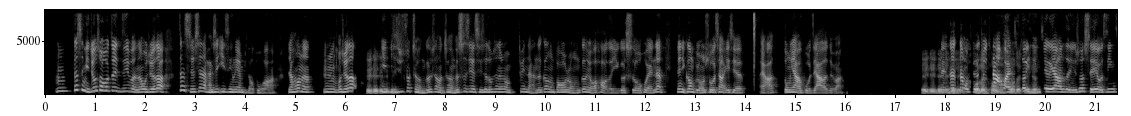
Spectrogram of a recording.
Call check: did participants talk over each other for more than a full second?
Yes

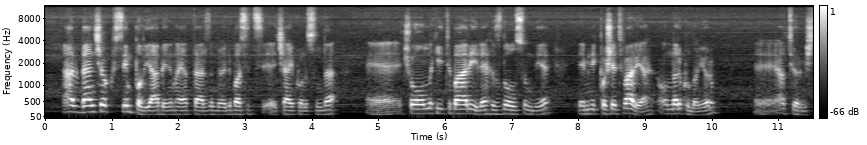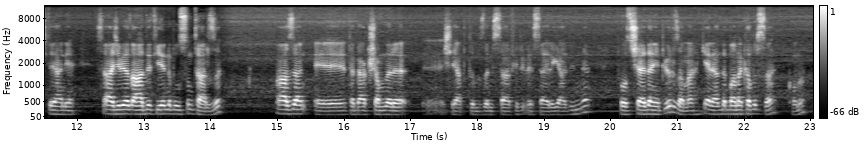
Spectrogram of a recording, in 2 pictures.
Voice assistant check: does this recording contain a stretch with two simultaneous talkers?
No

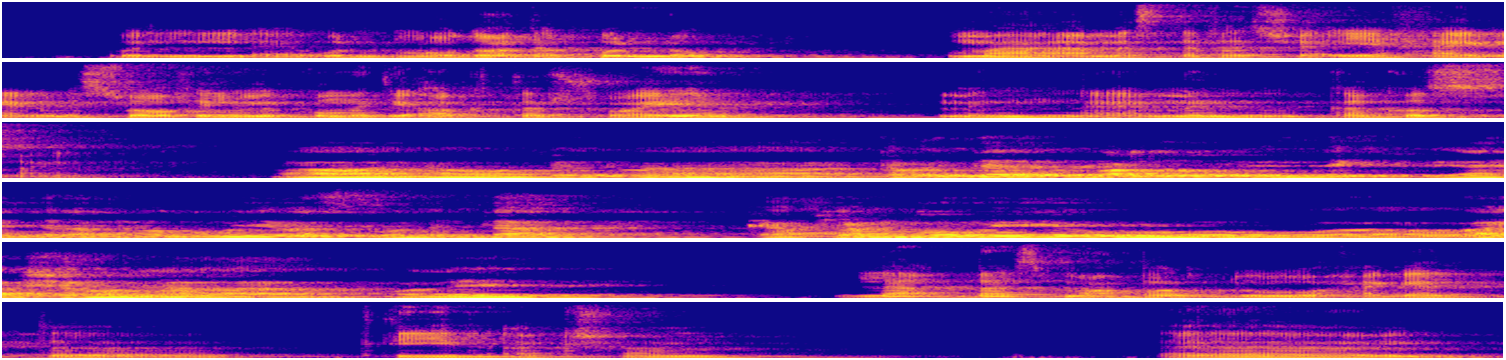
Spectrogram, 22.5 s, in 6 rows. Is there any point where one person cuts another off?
No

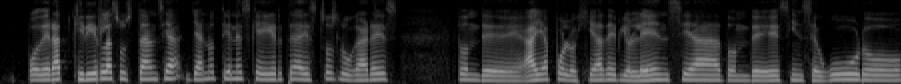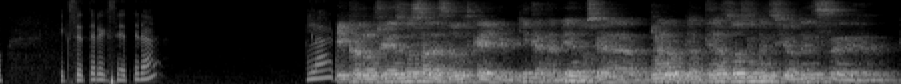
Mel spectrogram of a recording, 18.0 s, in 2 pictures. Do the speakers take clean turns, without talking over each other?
Yes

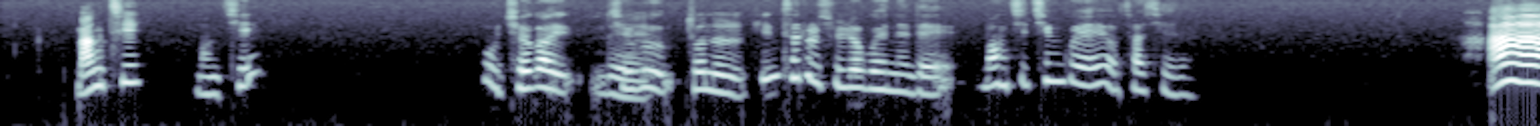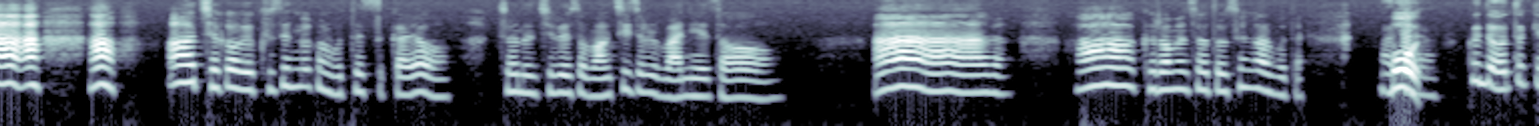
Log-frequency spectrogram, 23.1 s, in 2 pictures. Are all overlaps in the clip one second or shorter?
Yes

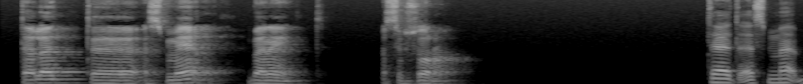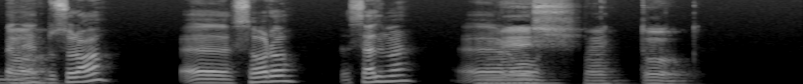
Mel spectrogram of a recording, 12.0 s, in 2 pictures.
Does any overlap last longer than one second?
No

